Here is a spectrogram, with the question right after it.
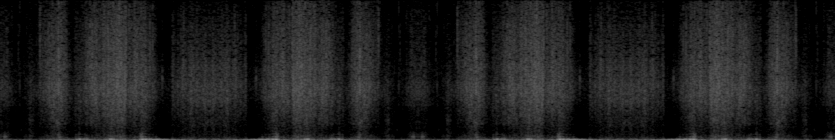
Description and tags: stepping on leaves
sound of leaves and branches breaking by trash noises.
leaves, woods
